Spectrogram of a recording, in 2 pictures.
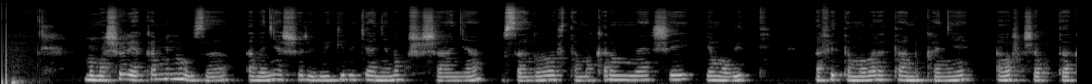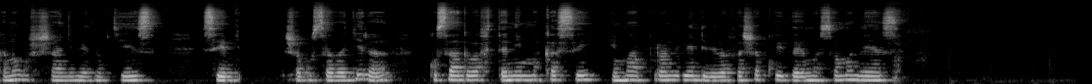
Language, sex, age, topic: Kinyarwanda, female, 36-49, education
